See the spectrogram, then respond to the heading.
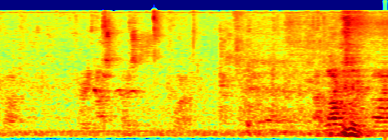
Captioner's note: audience laughs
